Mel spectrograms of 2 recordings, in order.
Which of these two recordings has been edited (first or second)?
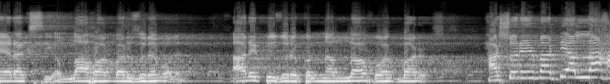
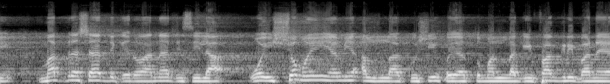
first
